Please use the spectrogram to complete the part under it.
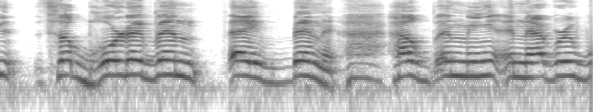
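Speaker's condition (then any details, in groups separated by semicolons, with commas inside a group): Ataxia telangiectasia; rare muscular dystrophy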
